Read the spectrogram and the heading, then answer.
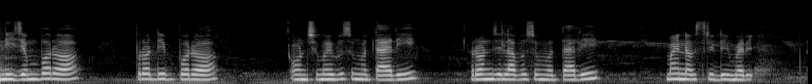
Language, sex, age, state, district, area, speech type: Bodo, female, 18-30, Assam, Udalguri, rural, spontaneous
